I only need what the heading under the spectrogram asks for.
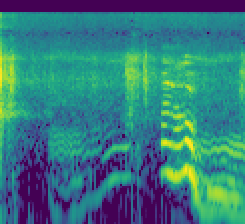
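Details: Adult female beagle getting angry while being teased, giving drawn-out whining and whimpering calls that rise and fall in pitch, then a louder wavering whine with rich overtones near the end; faint voices in the background.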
